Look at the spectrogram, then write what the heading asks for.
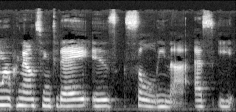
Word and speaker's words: Selina: is her relationship with Aaron all about so Selena that's she's just a little girl um that's how to pronounce her name and I guess I'll see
